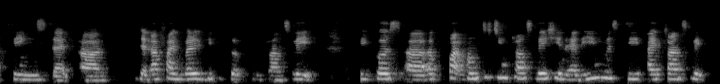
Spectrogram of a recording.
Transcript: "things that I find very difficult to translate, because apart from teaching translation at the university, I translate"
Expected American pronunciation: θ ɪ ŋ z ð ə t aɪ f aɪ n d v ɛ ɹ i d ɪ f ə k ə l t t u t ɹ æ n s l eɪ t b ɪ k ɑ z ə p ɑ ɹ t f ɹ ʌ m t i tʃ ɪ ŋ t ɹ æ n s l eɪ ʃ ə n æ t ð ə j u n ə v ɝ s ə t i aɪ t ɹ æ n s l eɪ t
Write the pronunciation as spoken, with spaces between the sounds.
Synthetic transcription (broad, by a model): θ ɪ ŋ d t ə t aɪ f aɪ n d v ɛ ɹ i d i f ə k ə l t t u t ɹ æ n s l eɪ t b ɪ k ɑ s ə p ɑ t f ɹ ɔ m t i tʃ ɪ ŋ t ɹ æ n s l eɪ ʃ ə n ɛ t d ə j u n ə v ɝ s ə t i aɪ t ɹ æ n s l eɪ t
